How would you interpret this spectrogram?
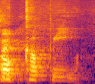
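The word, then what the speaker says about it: okapi: there are some zoos so it's pronouncing the Oka Oka thing is a copy okay a copy it's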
